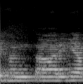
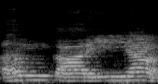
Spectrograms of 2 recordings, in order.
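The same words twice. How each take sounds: First: "ਹੰਕਾਰੀਆਂ" without its opening a; wrong pronunciation. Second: "ਅਹੰਕਾਰੀਆਂ" slowly, with the opening a sounded; correct pronunciation. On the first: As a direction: drop the first vowel, starting "ਹੰਕਾਰੀਆਂ" on h. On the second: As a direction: sound the first vowel: a-hang-kaa-ree-aan for "ਅਹੰਕਾਰੀਆਂ". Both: Shown as a demonstration. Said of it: "ਨਾ ਕਿ ਹੰਕਾਰੀਆਂ ਬੋਲਣਾ".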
